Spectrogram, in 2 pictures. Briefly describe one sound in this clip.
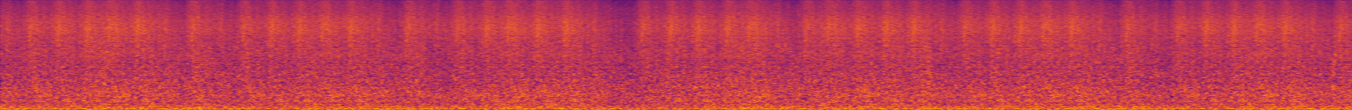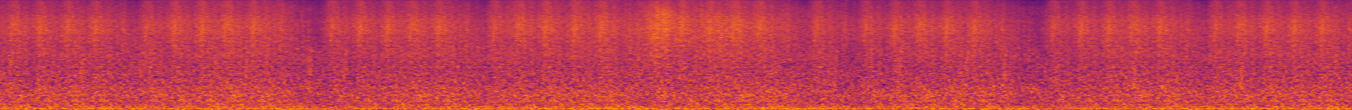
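Lava bubbles and roars in a deep, steady rumble.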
